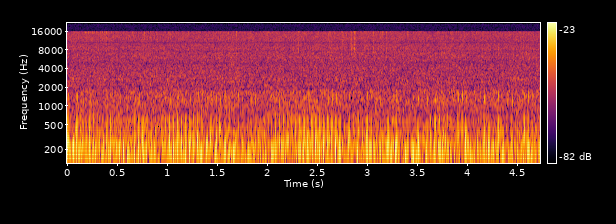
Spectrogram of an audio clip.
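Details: Oriental Shorthair kittens, a pair, give a short run of gentle, unbroken purring, a low even drone at a quiet level with nothing else clearly heard.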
